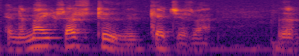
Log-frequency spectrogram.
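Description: A man's voice: lowish voice, lively intonation, unhurried, low-quality recording. An older man with a Southern accent from around Arkansas, giving folksy, plain-spoken answers in an informal interview. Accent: Southern US, Arkansas area.

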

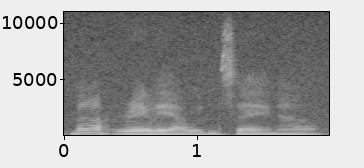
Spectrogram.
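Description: A faint steady hiss runs under this interview with an older education consultant from the southern United States. His voice is lowish and unhurried, and he answers casually in a hesitant, rambling style, often repeating words.

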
